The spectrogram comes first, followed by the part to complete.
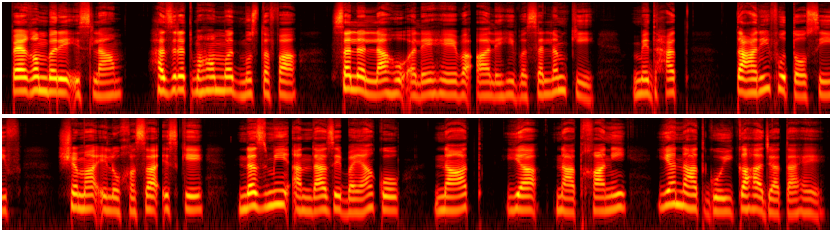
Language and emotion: Urdu, neutral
